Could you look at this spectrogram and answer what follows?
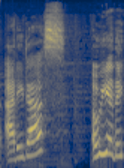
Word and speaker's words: Adidas: The way Americans pronounce Adidas? Oh yeah, they call it Adidas, right?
